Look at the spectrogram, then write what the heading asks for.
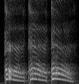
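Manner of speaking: high squawking bird cries; puffin caws. Acted. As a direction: squawk like panicked seabirds. Startled puffins crying out.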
